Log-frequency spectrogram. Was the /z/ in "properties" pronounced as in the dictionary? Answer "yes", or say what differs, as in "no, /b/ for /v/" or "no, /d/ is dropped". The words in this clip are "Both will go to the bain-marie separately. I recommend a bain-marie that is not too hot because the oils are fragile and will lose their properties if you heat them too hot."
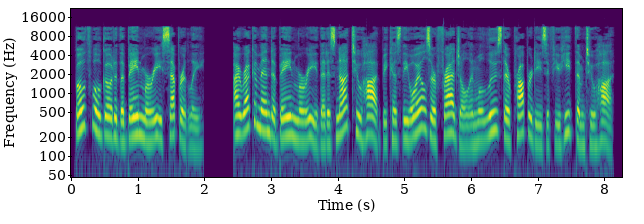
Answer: yes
